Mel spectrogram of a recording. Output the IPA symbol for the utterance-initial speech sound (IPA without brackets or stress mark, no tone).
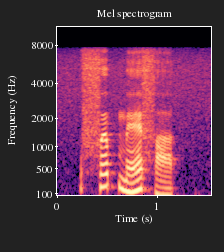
f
